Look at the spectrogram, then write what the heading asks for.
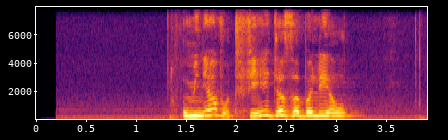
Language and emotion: Russian, angry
